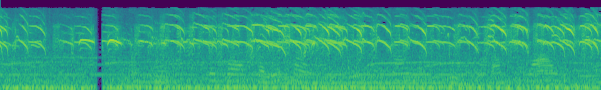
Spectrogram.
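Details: Juvenile bird calls used as a lure for net trapping: dense rapid stream of high, curved, downslurred chirps repeated several times per second throughout, with a faint steady hum beneath.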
